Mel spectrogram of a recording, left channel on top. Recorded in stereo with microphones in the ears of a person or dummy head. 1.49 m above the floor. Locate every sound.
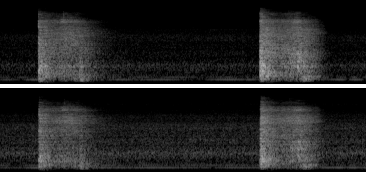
0.4 s a gunshot: 50° left (ahead or behind), 2.5 m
